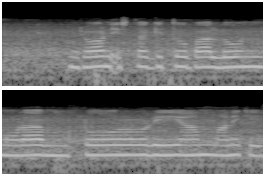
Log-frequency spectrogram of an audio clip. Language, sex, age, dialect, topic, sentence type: Bengali, female, 25-30, Northern/Varendri, banking, question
